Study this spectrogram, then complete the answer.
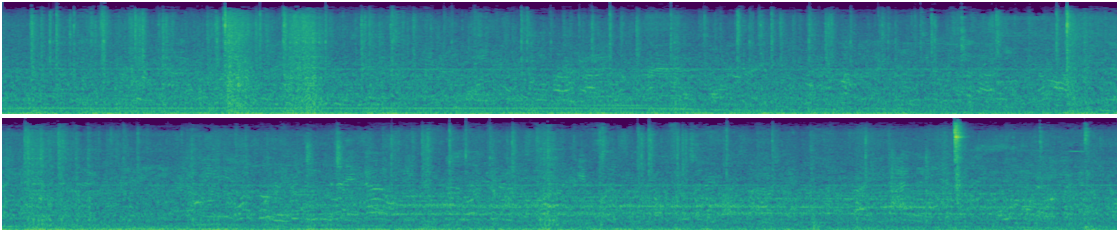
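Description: The bus body rattles and clicks as it rolls along.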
